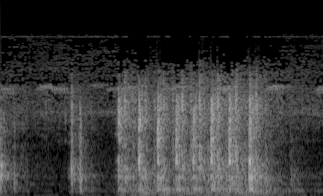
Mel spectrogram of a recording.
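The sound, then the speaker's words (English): Two quick knocks on the door of Mr. Silsby's shack on Cox's Lane, a short pause, then a longer run of about eight steady, firm raps in a fast even rhythm before it goes quiet. “Knock on the door.”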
